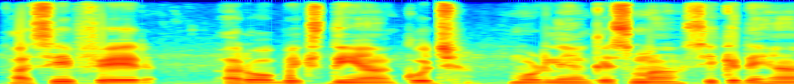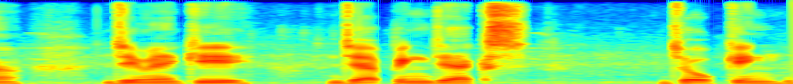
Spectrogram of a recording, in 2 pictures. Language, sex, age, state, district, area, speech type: Punjabi, male, 18-30, Punjab, Fazilka, urban, spontaneous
